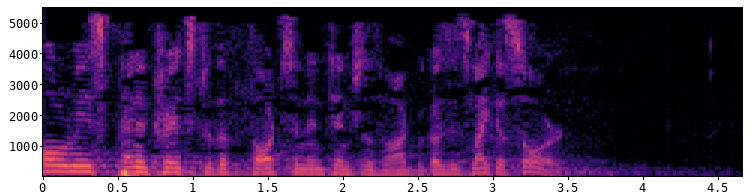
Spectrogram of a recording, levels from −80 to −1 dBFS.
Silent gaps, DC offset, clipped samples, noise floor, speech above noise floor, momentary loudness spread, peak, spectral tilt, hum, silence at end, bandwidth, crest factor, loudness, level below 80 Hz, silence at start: none; under 0.1%; under 0.1%; -63 dBFS; 31 dB; 10 LU; -12 dBFS; -7 dB/octave; none; 0.85 s; 5.4 kHz; 20 dB; -33 LUFS; -48 dBFS; 0 s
